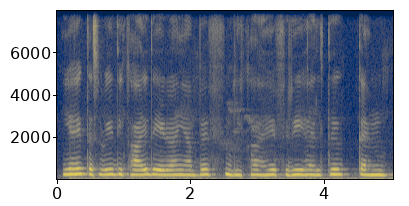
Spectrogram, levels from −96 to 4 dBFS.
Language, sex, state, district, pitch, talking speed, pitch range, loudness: Hindi, female, Uttar Pradesh, Lucknow, 230 Hz, 165 wpm, 225-240 Hz, -15 LUFS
